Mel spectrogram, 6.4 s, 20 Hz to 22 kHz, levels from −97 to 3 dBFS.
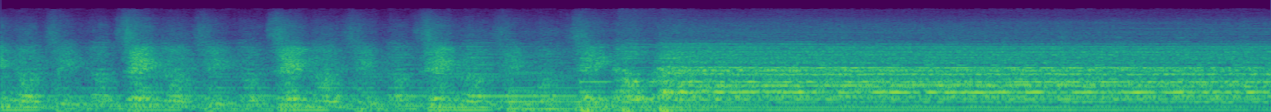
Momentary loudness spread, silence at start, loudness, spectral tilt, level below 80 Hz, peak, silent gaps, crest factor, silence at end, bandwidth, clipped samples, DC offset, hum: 7 LU; 0 s; -18 LUFS; -5 dB/octave; -36 dBFS; -4 dBFS; none; 14 dB; 0 s; 15 kHz; under 0.1%; under 0.1%; none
